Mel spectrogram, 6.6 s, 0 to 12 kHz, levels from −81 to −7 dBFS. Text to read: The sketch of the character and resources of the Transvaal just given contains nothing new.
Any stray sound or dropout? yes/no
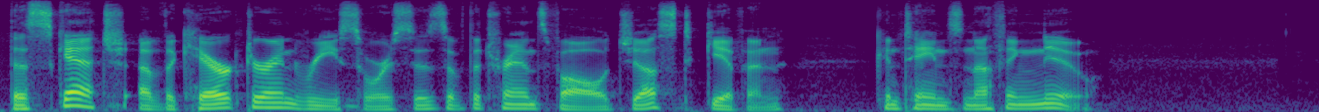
no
